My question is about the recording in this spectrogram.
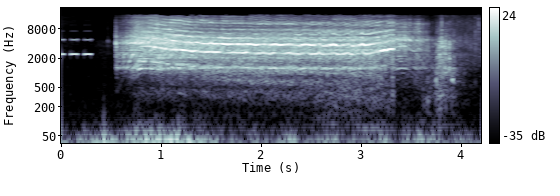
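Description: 24-volt lithium electric ice auger drilling a hole through lake ice: a steady high motor whine over a rasping hiss. It starts about half a second in, after a brief high beep, and rises in pitch just before it stops near the end.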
